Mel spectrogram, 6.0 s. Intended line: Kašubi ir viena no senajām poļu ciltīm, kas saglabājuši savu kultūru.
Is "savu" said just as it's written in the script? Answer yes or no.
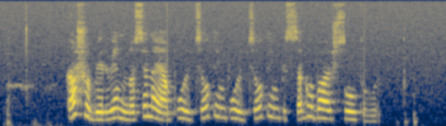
no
